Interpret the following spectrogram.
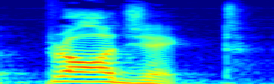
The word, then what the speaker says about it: project: a first one so when I'm stressing on the first syllable it becomes a noun that means please submit the project I say project this is Project here I say please project the presentation here I say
